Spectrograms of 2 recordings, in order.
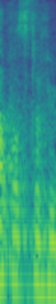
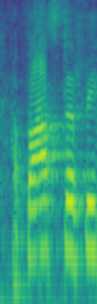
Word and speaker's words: apostrophe: இப்படி போட்டுரும், எஸ்ஸுக்கு அடுத்து அப்போஸ்ட்ரோஃபி போடணும். ஓகே, இதில் கொஞ்சம் கேர்ஃபுல்லாக இருக்கணும், நிறைய பேர் தப்பு பண்ணுற ஒரு இடம். ஓகே, சரி, இந்த 7 o'clock இருந்து பாருங்கள் நம்ம எவ்வளோ விஷயம். இதனுடைய உச்சரிப்பு வந்து அப்பாஸ்ட்ரஃபி கிடையாது, அப்போஸ்ட்ரோஃபி.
